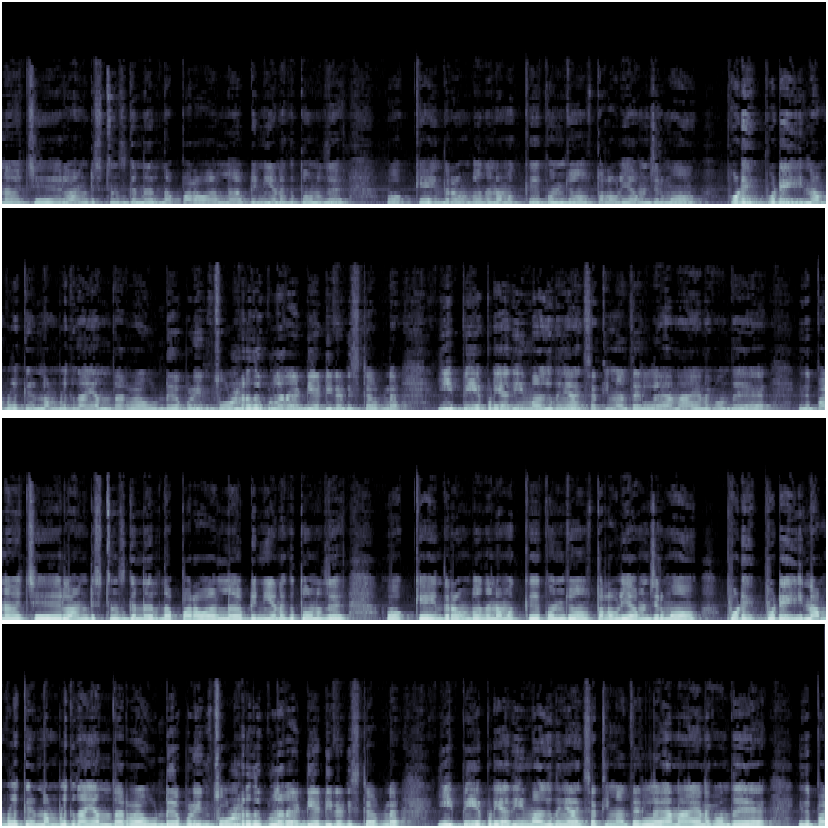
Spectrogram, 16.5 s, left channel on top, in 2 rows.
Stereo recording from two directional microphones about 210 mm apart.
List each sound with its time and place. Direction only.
0.0 s speech: 35° right (ahead or behind)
